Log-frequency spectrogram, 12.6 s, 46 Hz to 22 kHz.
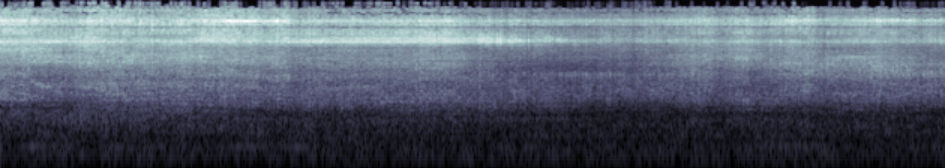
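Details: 3D-printed RC tank with brushed 540 45-turn motors and 60A ESCs, driven in the shop: light high-pitched whirring with a steady ratcheting clatter about four per second; the loose tracks are skipping and need tightening.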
